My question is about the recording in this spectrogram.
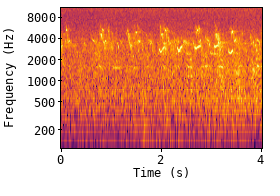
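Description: Small birds chirping: many short, quick, falling chirps, several a second, over a steady outdoor hiss.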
